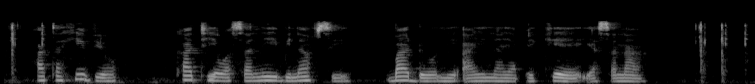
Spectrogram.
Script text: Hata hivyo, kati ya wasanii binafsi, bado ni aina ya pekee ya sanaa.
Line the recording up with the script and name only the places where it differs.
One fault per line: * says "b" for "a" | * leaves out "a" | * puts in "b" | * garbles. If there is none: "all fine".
all fine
